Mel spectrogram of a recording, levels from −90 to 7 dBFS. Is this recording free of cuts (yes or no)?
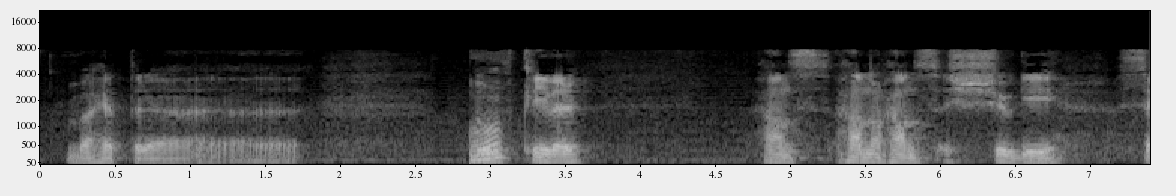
no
